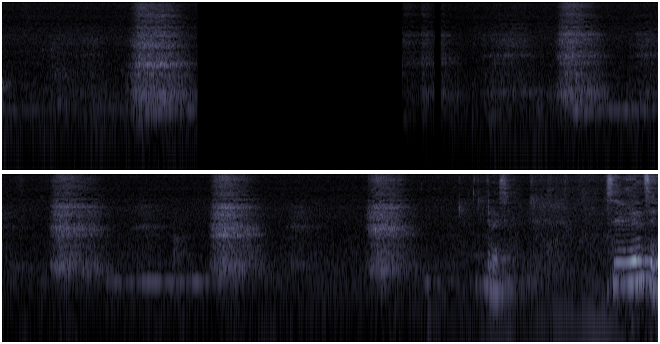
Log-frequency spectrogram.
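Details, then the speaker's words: Respiratory physiotherapy auscultation with stethoscope bell while the patient breathes on request: soft, regular breaths without wheezes or crackles, normal vesicular breath sounds. "bien se escucha tiene una respiración, un murmullo vesicular que es la respiración normal, la auscultación normal."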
